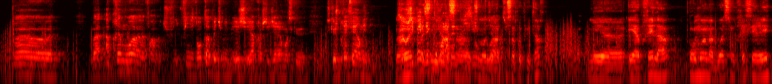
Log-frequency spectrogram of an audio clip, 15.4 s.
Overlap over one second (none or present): present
